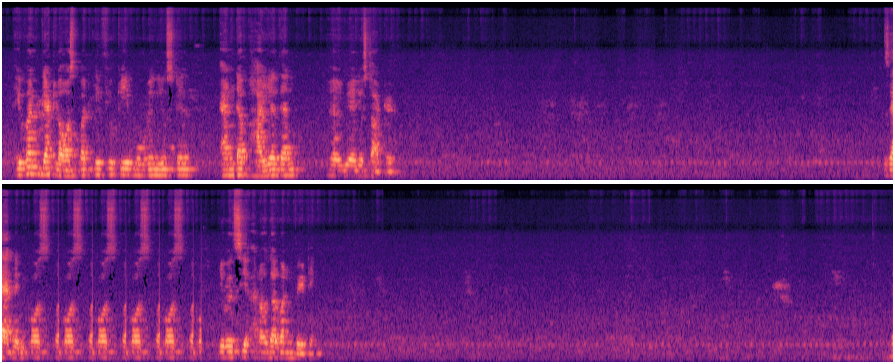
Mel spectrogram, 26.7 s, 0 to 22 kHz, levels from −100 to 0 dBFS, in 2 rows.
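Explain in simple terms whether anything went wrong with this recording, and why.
Echo leak at 0.0 to 0.2, 2.51 to 2.61 and 2.9 to 3.19 seconds: a faint, delayed copy of the speech trails it by about 0.4 seconds. Someone was likely using a loudspeaker, and their echo canceller let some of it slip back down the line.

Broken-record loop from 14.22 to 16.35 seconds: a half-second snippet plays four times in a row, and whatever should have come next is lost. The player or stream likely stalled and kept replaying the last piece it held.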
